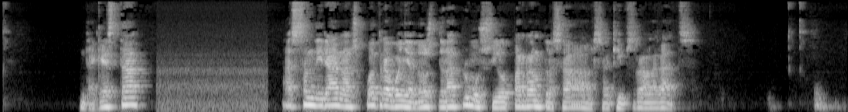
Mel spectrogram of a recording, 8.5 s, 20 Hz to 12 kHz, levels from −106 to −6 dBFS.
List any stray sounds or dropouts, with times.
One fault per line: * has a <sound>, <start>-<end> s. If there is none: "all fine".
all fine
